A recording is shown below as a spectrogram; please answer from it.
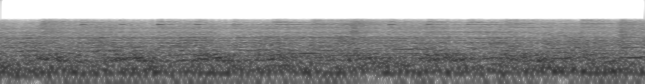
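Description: Death metal band playing live, with distorted guitars, bass and drums in a dense, steady wall of sound.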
